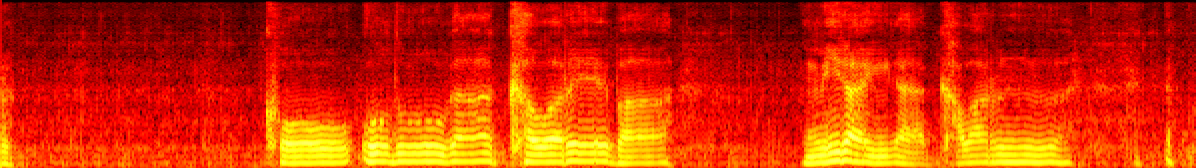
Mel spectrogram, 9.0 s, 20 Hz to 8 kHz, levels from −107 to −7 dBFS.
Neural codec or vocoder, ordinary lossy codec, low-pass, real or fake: codec, 16 kHz, 4.8 kbps, FACodec; none; none; fake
